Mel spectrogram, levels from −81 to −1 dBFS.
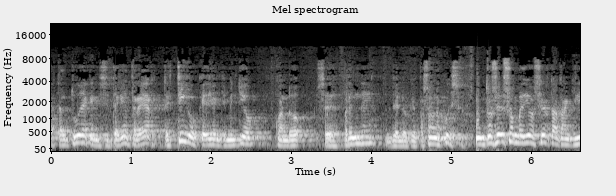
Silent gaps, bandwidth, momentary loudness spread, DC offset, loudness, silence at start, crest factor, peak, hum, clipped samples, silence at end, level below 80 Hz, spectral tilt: none; 11.5 kHz; 6 LU; under 0.1%; -11 LUFS; 0 s; 10 dB; 0 dBFS; none; under 0.1%; 0 s; -50 dBFS; -6 dB/octave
